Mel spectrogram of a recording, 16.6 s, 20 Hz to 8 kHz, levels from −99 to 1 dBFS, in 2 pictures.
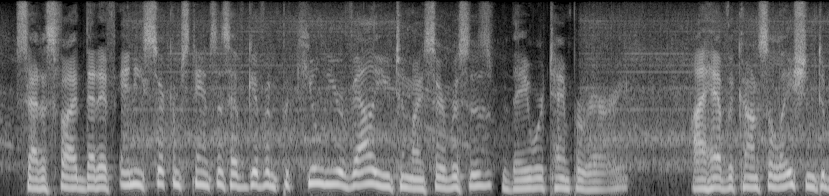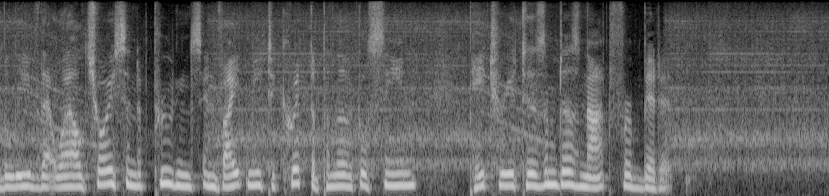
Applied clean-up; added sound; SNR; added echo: none; Domestic sounds, home sounds; 17 dB; none.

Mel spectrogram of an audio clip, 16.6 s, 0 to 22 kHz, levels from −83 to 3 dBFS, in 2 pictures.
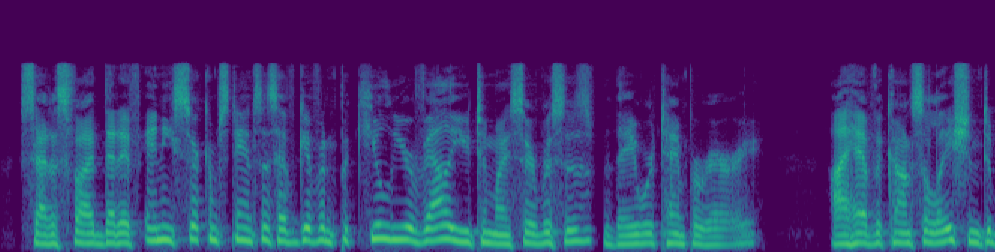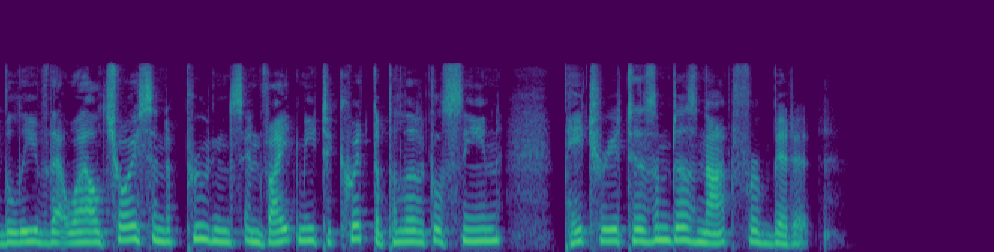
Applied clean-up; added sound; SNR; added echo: none; none; none; none.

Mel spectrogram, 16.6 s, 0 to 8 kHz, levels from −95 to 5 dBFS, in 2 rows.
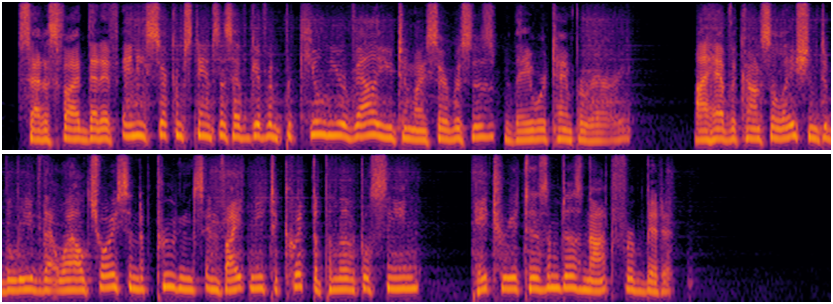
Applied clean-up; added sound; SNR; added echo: neural mask model RNNoise.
